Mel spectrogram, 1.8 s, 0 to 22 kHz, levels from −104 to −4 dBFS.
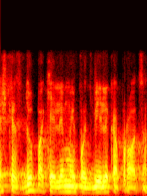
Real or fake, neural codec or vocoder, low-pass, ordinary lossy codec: real; none; 7.2 kHz; Opus, 32 kbps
